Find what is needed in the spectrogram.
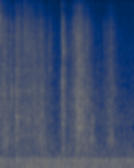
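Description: Brown kraft packing paper crinkling in several short bursts as a kitten moves around inside it, loudest a little over a second in.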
